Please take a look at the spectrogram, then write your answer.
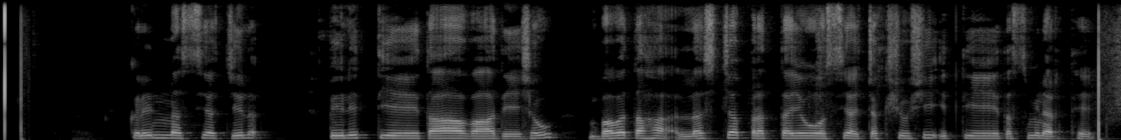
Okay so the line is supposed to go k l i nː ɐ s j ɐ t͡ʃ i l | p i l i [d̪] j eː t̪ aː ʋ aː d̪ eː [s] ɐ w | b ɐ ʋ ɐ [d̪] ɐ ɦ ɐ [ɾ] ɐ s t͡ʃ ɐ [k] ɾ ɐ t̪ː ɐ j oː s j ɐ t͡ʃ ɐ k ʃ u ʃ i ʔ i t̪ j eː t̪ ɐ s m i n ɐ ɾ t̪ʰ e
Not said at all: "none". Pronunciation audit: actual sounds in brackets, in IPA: t̪, ʃ, t̪, l, p

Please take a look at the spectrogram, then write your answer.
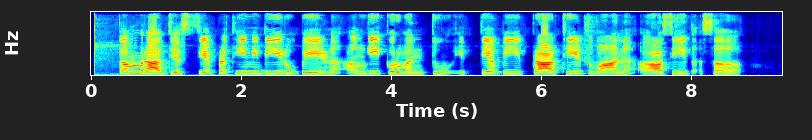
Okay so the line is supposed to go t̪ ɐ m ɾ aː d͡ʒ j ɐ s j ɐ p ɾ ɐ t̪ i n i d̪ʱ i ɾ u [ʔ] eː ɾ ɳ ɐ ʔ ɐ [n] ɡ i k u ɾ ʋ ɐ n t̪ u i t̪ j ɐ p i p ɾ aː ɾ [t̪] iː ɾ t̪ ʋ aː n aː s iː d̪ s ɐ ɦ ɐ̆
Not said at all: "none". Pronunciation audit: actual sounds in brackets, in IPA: p, ŋ, t̪ʰ

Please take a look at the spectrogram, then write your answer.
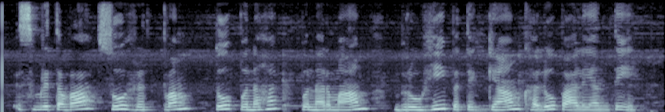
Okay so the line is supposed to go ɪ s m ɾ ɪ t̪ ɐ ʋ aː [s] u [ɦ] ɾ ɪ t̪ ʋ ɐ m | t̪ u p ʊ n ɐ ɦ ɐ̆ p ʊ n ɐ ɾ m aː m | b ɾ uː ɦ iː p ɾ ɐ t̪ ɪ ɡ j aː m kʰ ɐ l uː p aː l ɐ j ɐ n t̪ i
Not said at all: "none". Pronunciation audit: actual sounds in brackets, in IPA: s, ɦ

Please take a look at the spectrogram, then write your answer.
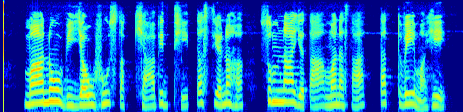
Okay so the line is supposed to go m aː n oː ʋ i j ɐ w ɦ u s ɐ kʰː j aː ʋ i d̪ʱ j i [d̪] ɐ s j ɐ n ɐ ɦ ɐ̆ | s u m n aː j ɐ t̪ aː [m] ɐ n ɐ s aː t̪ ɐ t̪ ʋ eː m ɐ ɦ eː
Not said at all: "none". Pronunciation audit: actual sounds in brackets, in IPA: t̪, m

